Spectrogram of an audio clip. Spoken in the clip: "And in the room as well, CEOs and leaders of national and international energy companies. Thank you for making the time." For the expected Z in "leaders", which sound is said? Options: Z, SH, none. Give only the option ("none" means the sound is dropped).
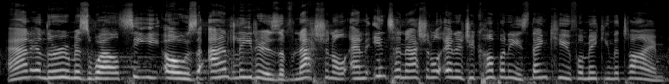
Z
